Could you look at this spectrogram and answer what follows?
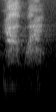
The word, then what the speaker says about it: YHWH: How do you pronounce that? Yahweh.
